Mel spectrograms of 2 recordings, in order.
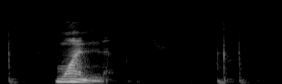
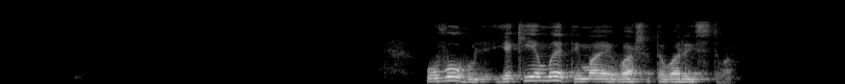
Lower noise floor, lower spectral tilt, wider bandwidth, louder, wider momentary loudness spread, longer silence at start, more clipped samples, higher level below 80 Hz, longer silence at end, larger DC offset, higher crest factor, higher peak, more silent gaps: second, -75 dBFS vs -79 dBFS; about the same, -7.5 dB/octave vs -7 dB/octave; about the same, 7.8 kHz vs 7.8 kHz; second, -28 LUFS vs -20 LUFS; first, 25 LU vs 9 LU; second, 0.55 s vs 4.25 s; neither; about the same, -66 dBFS vs -62 dBFS; second, 0.6 s vs 1.15 s; neither; first, 24 dB vs 18 dB; about the same, -8 dBFS vs -6 dBFS; neither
